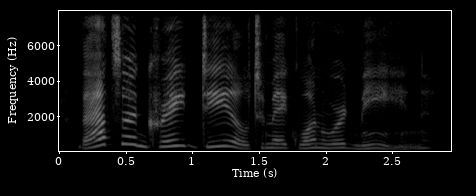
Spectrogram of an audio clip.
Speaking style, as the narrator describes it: Alice said in a thoughtful tone

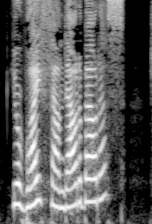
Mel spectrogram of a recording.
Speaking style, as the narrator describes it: Sheila asked anxiously

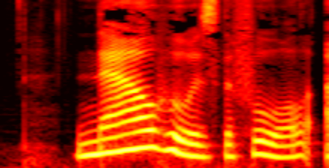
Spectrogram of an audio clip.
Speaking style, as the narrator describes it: I answered

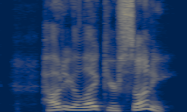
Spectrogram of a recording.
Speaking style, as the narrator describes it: The man behind the wheel hollered out

